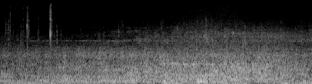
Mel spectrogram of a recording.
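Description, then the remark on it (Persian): A large suction pump roars steadily, extracting a very large volume of water through a pipe with a constant, loud, rushing rumble alongside motor noise and a few brief clanks near the start; no voices. “انگار یه جاروبرقی داره آب از یه لوله خارج میکنه، ولی بزرگه.”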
